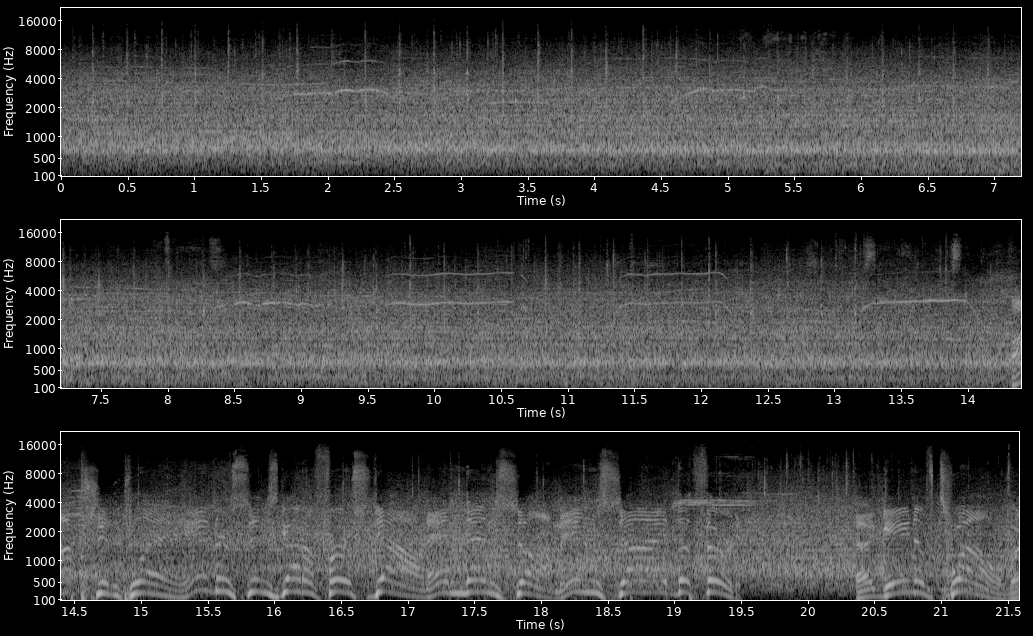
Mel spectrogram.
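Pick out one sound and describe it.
A large stadium crowd roars and cheers throughout.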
